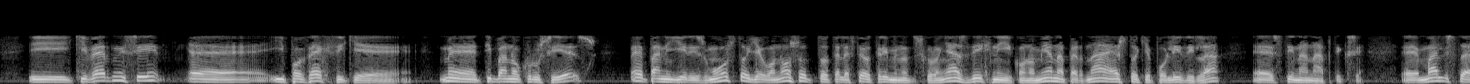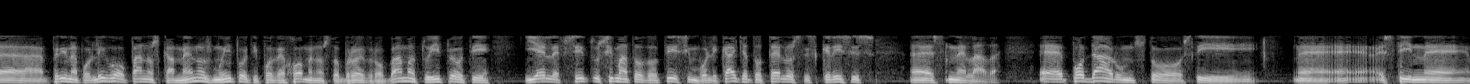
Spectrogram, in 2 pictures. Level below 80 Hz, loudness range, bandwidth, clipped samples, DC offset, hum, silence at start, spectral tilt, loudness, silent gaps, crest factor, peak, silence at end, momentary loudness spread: -38 dBFS; 2 LU; 4 kHz; under 0.1%; under 0.1%; none; 0.3 s; -12.5 dB/octave; -18 LUFS; none; 12 dB; -6 dBFS; 0 s; 7 LU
